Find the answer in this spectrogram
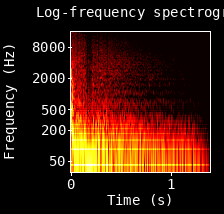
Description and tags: Hard DP09
This is a heavy bass-drum suitable for hard-techno, dark-techno use. It is custom made.
boomer, bassdrum, kickdrum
